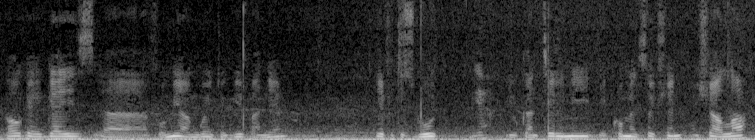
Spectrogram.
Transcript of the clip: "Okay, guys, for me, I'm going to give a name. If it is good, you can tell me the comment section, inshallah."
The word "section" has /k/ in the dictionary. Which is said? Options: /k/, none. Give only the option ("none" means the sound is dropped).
/k/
